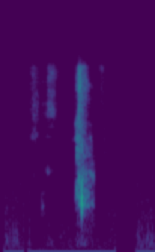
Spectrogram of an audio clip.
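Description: Near silence: a webinar microphone's room tone, with one brief faint noise about a second in.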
